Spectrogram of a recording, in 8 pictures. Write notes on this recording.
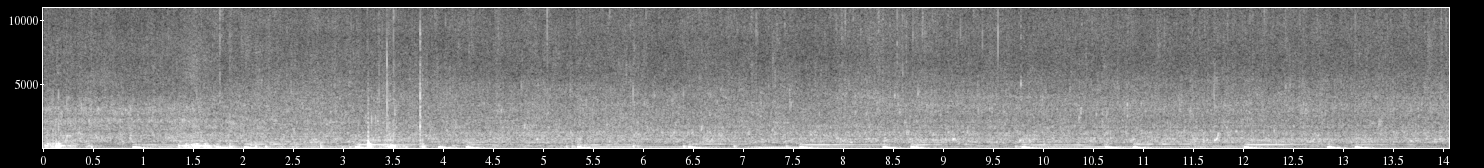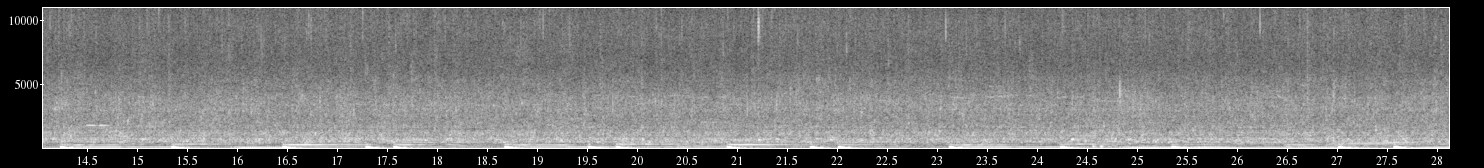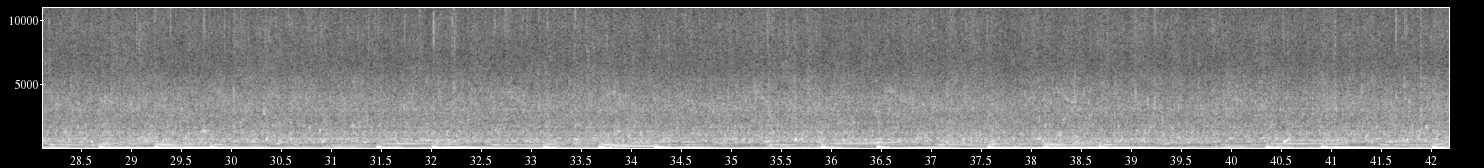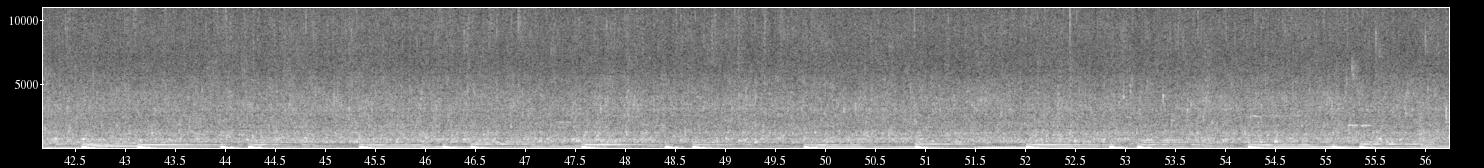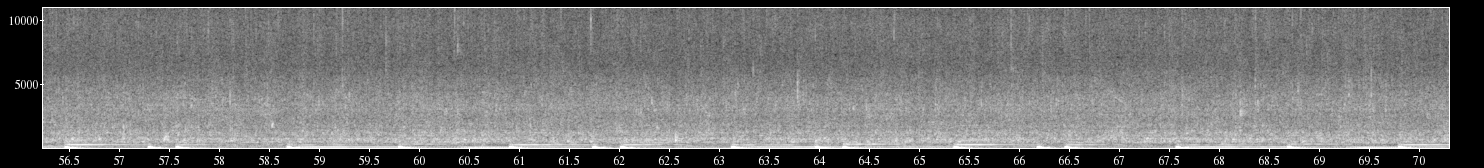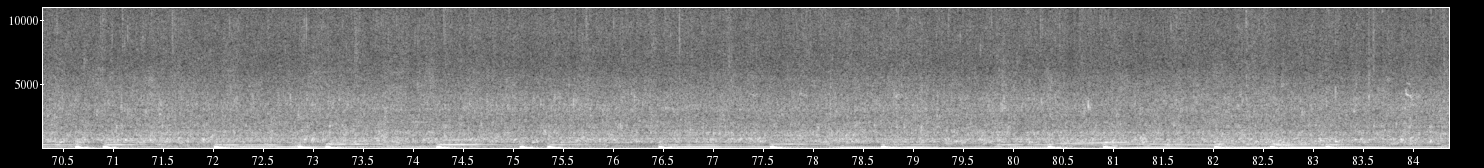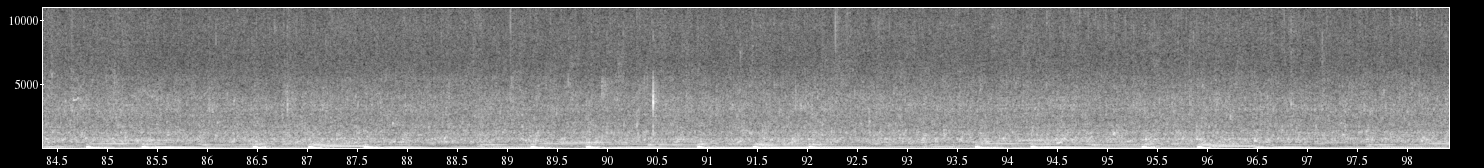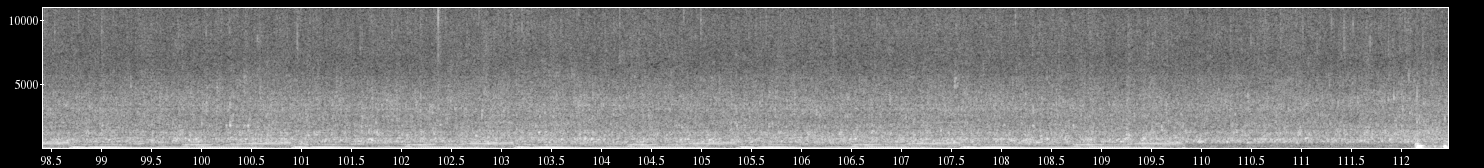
River-bank rambling down the longest suburban river in Tāmaki Makaurau / Auckland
